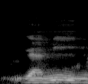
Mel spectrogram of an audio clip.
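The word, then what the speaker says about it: أأعجمي: kalimat jamiu bagaimanaam Jadi dua hamzahnya itu tetap dibunyikan dengan keras gitu ya jamiu gitu yau baik sekarang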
